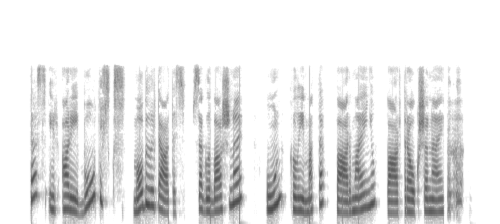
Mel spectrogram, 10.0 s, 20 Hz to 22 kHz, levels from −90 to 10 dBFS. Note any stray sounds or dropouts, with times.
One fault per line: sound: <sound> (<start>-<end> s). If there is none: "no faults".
sound: throat clearing (8.9-9.3 s)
